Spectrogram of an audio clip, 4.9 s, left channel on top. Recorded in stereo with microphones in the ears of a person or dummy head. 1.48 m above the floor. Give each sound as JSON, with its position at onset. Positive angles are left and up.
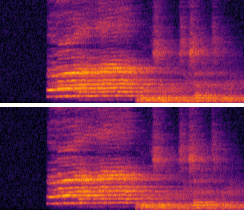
{"t": 0.9, "sound": "a cat meowing", "side_deg": 15, "distance_m": 1.2}
{"t": 2.7, "sound": "a man speaking", "side_deg": -55, "distance_m": 0.6}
